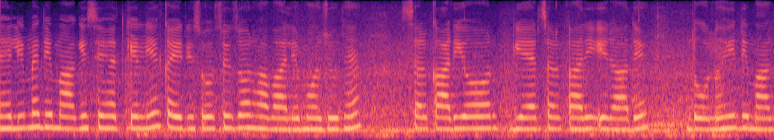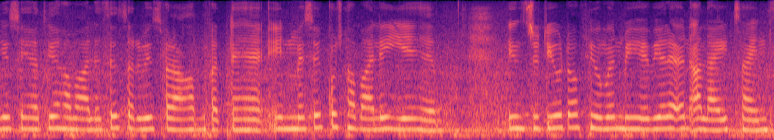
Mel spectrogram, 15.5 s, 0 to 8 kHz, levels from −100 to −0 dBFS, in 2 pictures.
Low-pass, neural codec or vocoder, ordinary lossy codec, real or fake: none; none; none; real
